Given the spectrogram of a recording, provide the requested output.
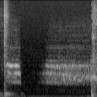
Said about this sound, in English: Next one is falling scream.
